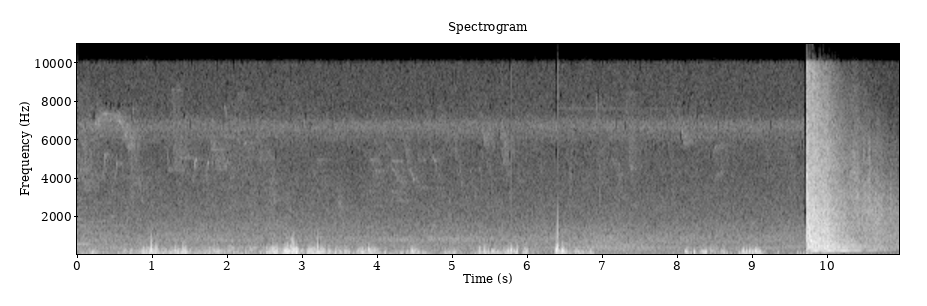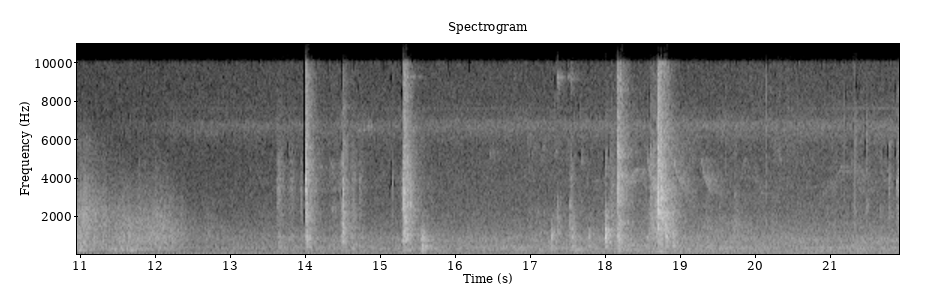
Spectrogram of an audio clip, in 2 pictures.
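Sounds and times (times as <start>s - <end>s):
rifle shot: 9.7s - 12.5s.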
